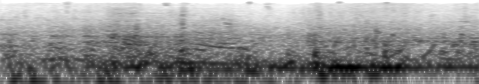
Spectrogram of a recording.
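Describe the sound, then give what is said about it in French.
A boat idles with a steady low hum and washing noise as passengers board a wet deck at a coastal nature reserve, with faint voices under it. “Donc voilà le bateau, on va embarquer.”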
